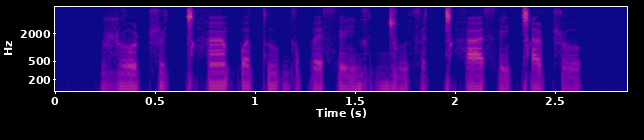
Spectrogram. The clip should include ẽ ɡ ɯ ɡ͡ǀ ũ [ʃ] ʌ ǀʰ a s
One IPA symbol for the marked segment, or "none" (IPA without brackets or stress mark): s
